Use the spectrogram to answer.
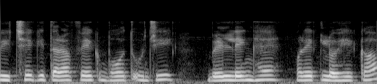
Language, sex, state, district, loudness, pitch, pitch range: Hindi, female, Chandigarh, Chandigarh, -14 LUFS, 195 Hz, 190-210 Hz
